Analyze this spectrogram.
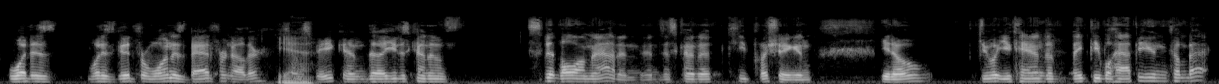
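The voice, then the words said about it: Speaks with a noticeable regional accent. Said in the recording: “it's really cool to hear you've got your accent back”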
